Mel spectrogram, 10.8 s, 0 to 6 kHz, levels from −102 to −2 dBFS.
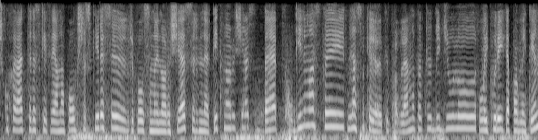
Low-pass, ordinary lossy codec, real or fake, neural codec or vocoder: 5.4 kHz; AAC, 32 kbps; fake; codec, 44.1 kHz, 1.7 kbps, Pupu-Codec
